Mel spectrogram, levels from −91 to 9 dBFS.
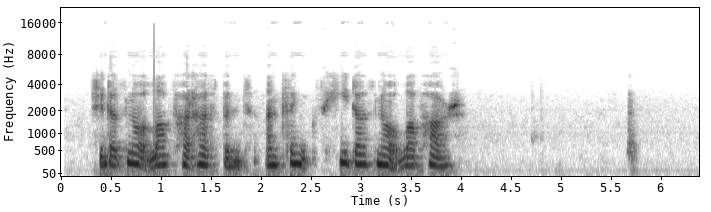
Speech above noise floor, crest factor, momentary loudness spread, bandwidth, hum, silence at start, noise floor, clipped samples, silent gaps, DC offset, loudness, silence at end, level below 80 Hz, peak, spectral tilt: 49 dB; 14 dB; 7 LU; 4.6 kHz; none; 0.3 s; -62 dBFS; under 0.1%; none; under 0.1%; -14 LUFS; 0.65 s; -48 dBFS; -2 dBFS; -9.5 dB/octave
